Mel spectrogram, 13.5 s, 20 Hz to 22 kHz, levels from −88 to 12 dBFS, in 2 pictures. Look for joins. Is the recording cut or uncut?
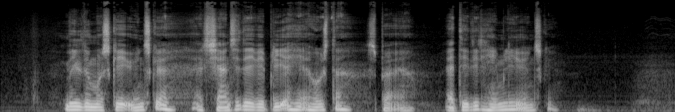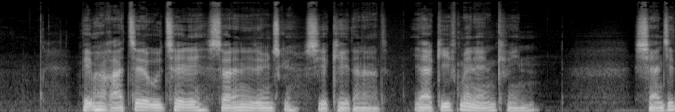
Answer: uncut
